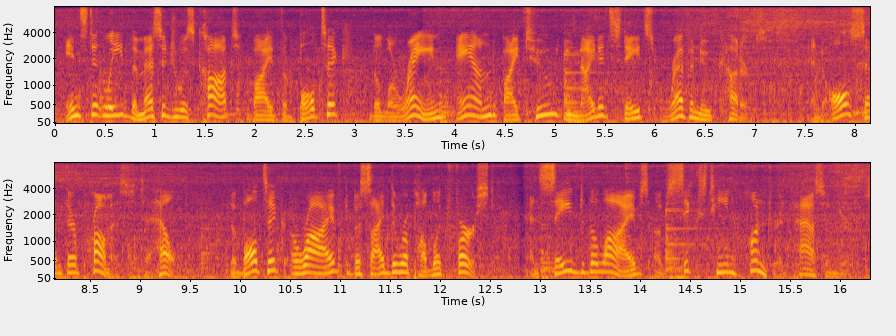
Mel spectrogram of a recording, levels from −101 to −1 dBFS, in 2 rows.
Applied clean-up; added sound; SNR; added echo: none; Frying (food) / Dishes, pots, and pans; 10 dB; none.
